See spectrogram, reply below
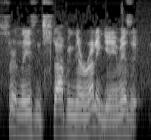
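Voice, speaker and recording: This man's medium-pitched, darkish voice moves a little fast with fairly even intonation as he commentates live over a football video game. He keeps to short announcer phrases and candid asides; the recording is dull and lo-fi with faint background noise.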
